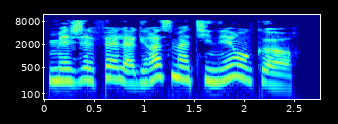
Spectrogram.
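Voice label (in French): "Mais j'ai fait la grasse matinée encore", French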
